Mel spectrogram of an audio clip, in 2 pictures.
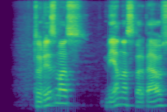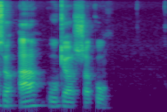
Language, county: Lithuanian, Klaipėda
